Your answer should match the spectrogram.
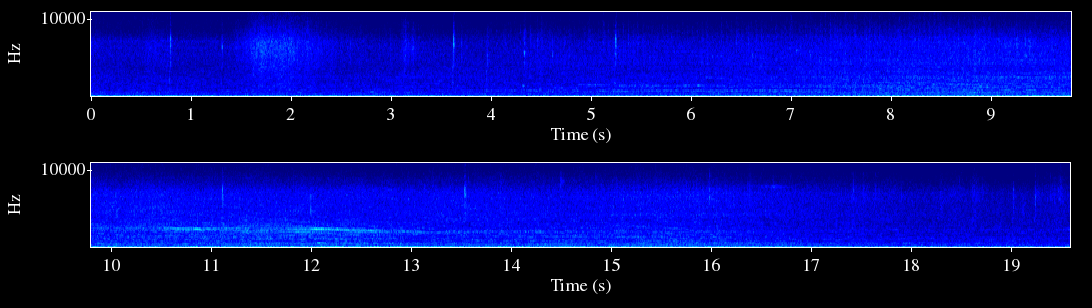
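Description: A steady low engine-like rumble, as of distant road traffic, with faint scattered ticks over it.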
